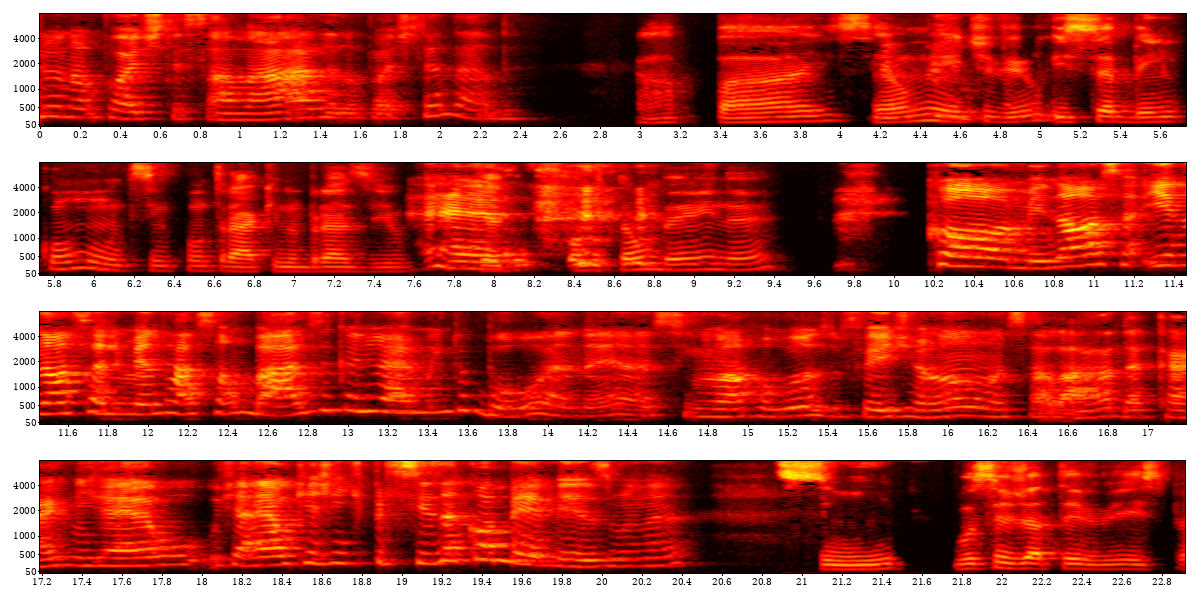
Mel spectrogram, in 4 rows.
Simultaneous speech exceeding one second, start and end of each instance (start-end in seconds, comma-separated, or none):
none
